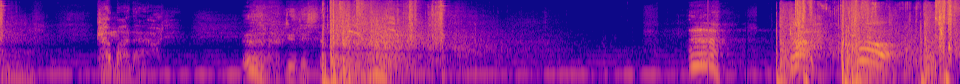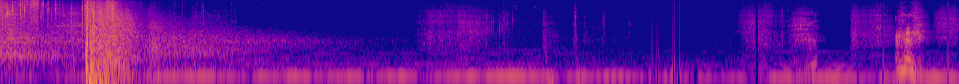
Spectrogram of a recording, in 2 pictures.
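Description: A man groans and breathes hard in pain, close by.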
